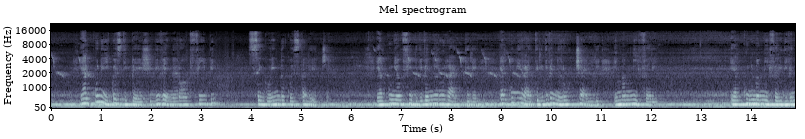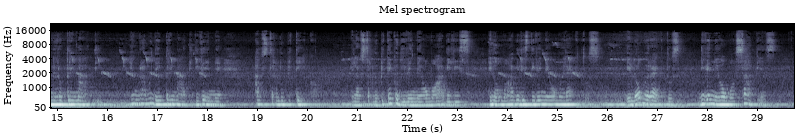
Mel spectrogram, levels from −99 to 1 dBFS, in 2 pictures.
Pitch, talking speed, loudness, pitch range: 185 Hz, 105 wpm, -22 LUFS, 180-185 Hz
